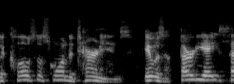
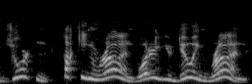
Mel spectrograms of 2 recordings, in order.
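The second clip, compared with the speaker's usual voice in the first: imitating a friend urging him on, higher pitch; urgent urging; 6 semitones higher than usual. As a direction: spur the runner on, retold. Retold friend urging him to run.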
